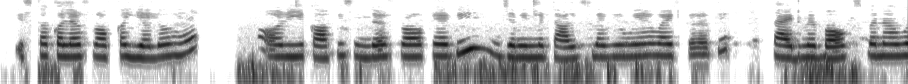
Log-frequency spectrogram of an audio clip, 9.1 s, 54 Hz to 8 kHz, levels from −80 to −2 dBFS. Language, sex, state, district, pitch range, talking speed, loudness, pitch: Hindi, female, Bihar, Vaishali, 265-290 Hz, 185 wpm, -19 LUFS, 275 Hz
